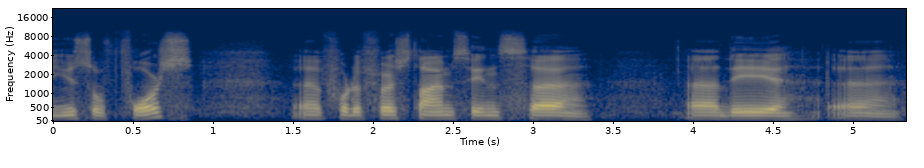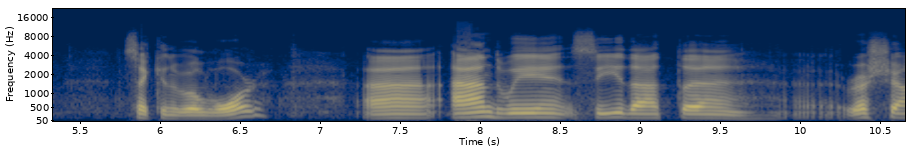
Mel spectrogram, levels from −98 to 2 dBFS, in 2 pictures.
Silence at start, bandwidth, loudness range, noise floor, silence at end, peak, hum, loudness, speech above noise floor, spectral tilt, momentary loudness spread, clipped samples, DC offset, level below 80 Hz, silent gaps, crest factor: 0 s; 9 kHz; 5 LU; -68 dBFS; 0 s; -10 dBFS; none; -31 LUFS; 37 dB; -5 dB/octave; 14 LU; under 0.1%; under 0.1%; -90 dBFS; none; 22 dB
